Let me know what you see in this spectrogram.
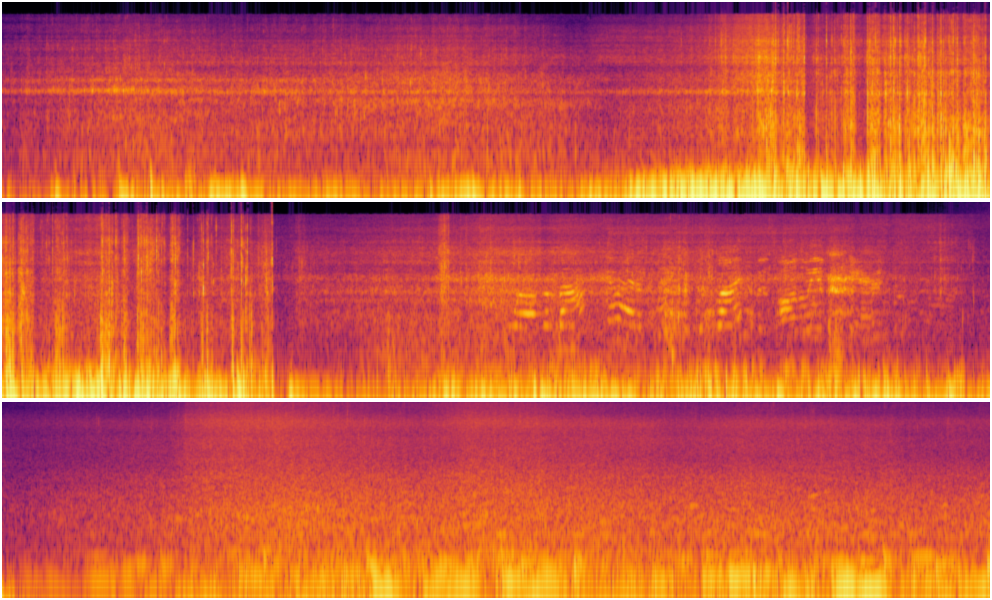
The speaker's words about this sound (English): But the sound from the video is very representative of the experience of going down Summit Plummet, which is basically being smacked in the face with water.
